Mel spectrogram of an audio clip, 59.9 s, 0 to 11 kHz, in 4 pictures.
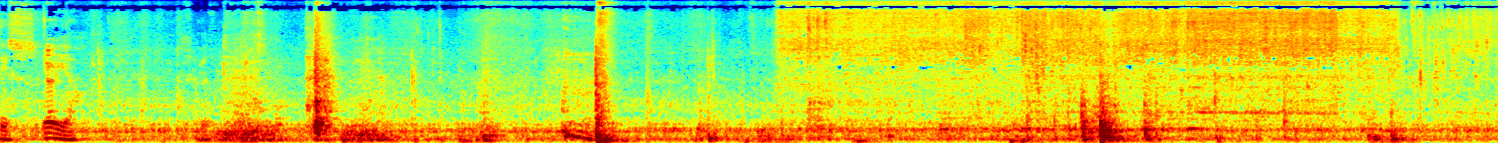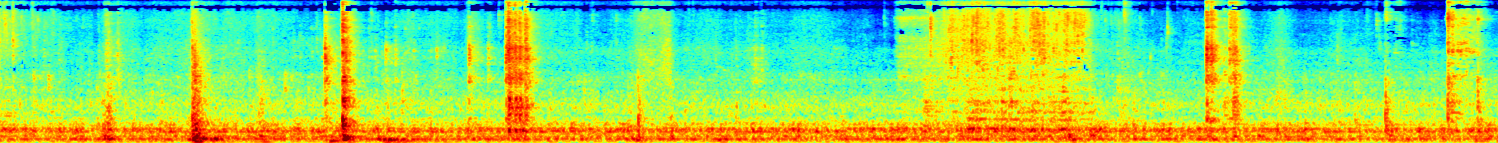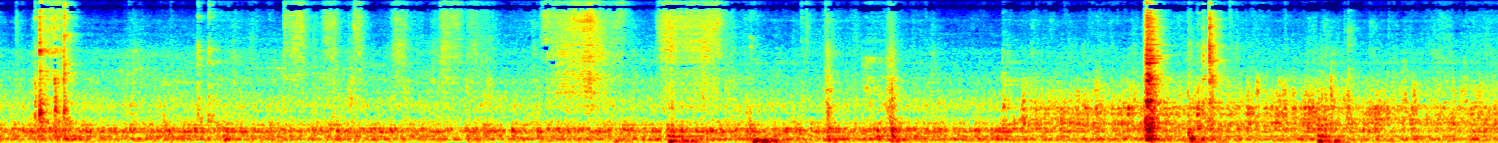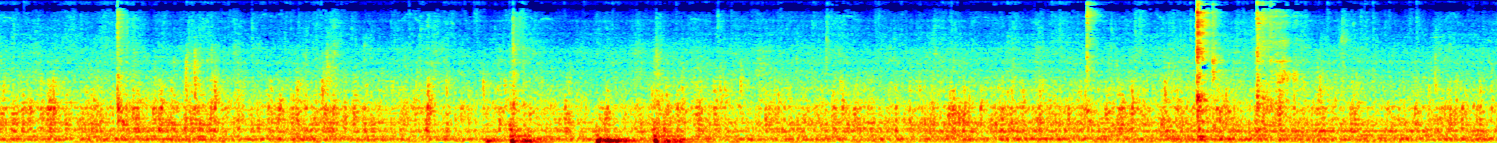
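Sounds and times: tap running into sink: 10.1s - 14.2s.

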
